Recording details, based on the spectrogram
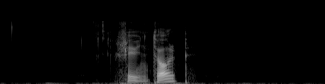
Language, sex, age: Swedish, male, 47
